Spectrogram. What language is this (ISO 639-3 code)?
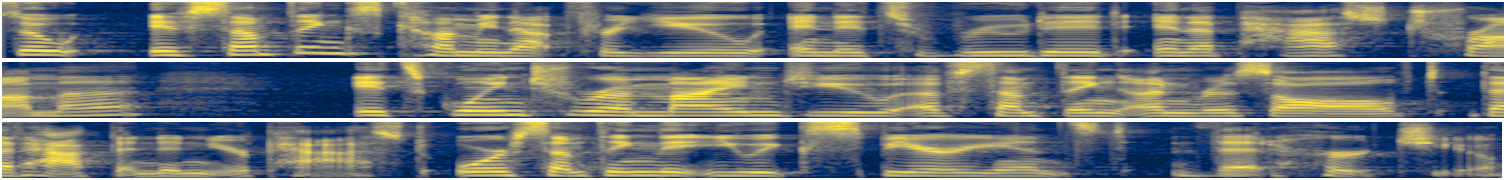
eng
